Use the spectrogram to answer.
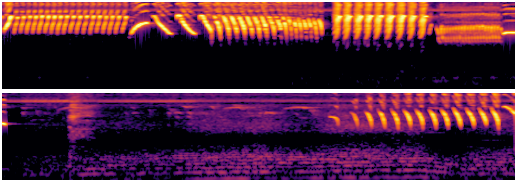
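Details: Belgian canary singing practice: rapid trills, falling whistles and a short buzzy burst, then a pause with low background hum before soft high trills return.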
